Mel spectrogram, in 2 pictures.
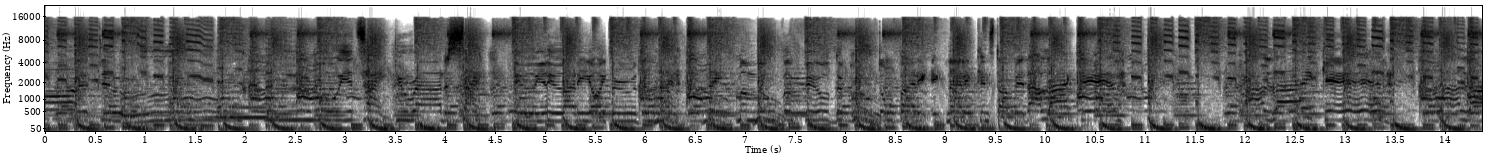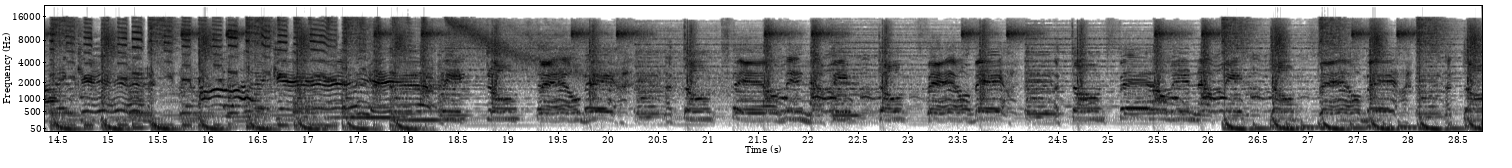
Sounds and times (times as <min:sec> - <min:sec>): Soundtrack music: 0:00.0 - 0:28.7.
